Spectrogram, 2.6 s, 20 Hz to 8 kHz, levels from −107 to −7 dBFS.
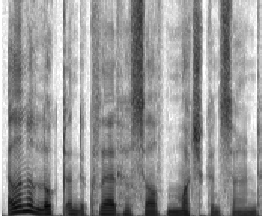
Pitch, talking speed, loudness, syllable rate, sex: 120 Hz, 160 wpm, -18 LUFS, 6.0 syllables/s, male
